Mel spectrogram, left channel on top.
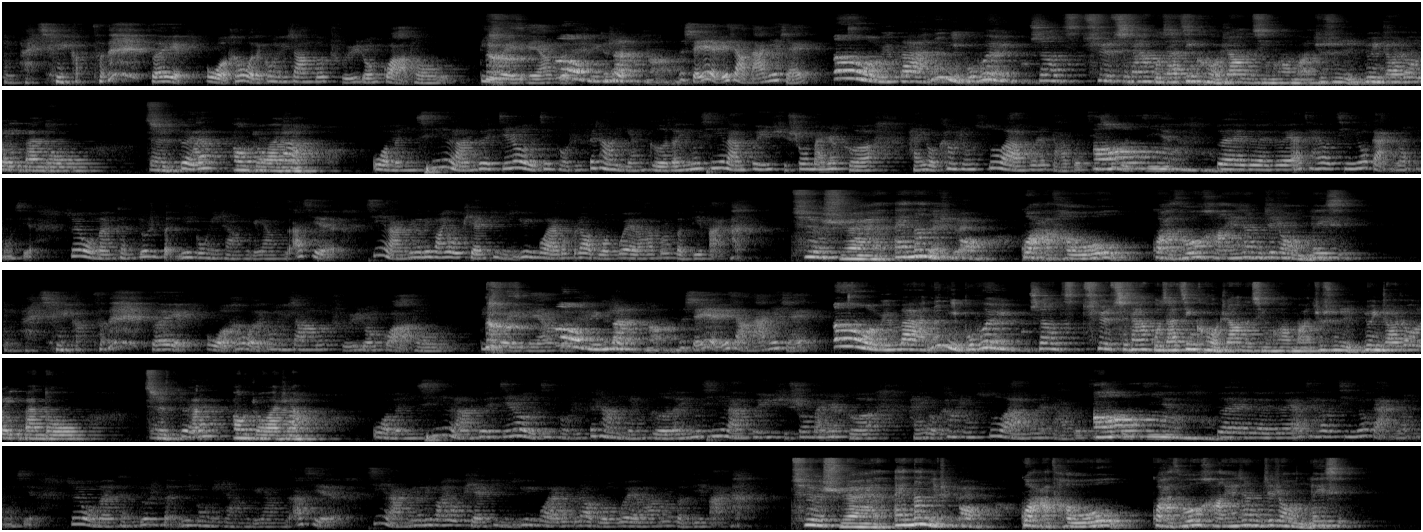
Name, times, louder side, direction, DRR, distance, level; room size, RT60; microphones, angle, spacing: voice 1, 0.0-4.5 4.8-8.0 9.8-10.1 13.8-14.3 15.7-16.5 17.0-17.6 17.9-35.9 37.6-38.1, left 4 dB, 45° left, 1 dB, 0.3 m, -32 dB
voice 2, 5.5-6.8 8.3-15.0 15.6-15.9 16.5-17.2 25.1-26.4 36.3-38.2 38.6-39.6 39.9-41.8, right 2 dB, 35° right, 1 dB, 0.4 m, -25 dB
3.8 x 2.2 x 3.5 m, 0.89 s
head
